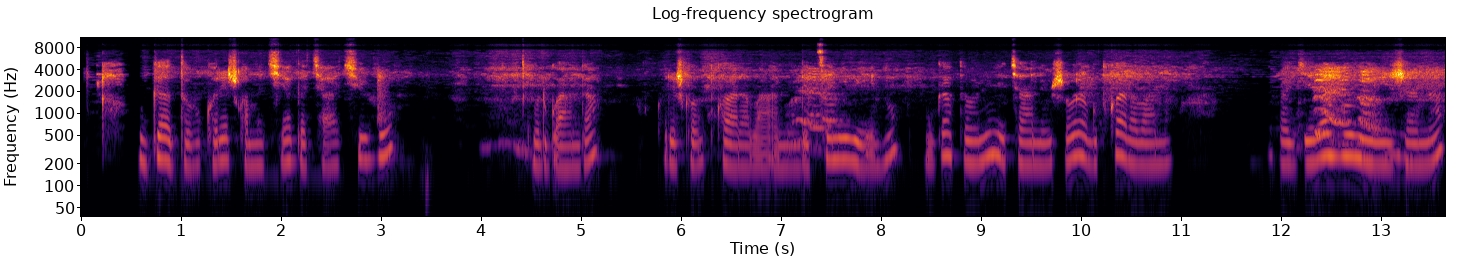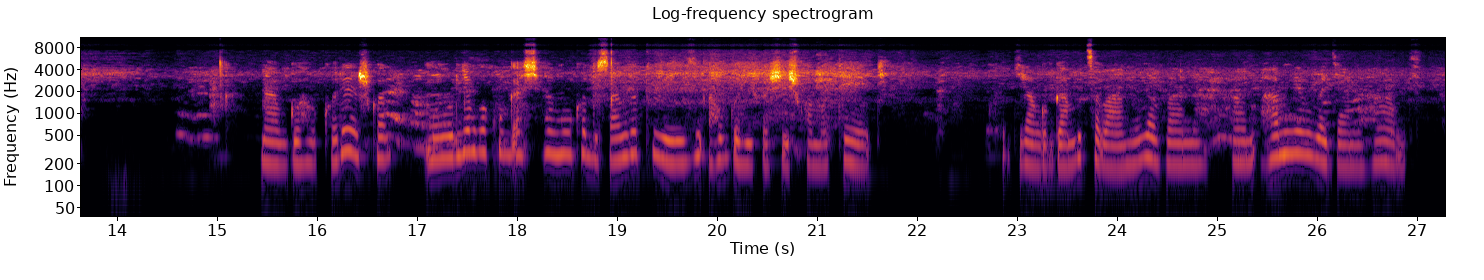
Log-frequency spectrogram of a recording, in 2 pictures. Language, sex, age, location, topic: Kinyarwanda, female, 18-24, Gakenke, government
